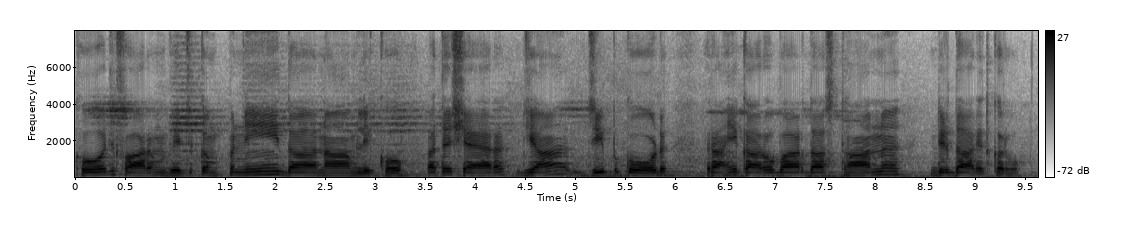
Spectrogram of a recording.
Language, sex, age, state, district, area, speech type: Punjabi, male, 18-30, Punjab, Kapurthala, urban, read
